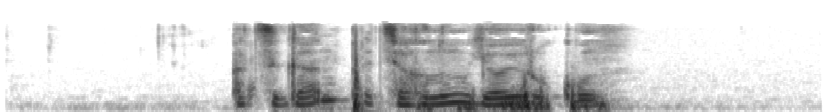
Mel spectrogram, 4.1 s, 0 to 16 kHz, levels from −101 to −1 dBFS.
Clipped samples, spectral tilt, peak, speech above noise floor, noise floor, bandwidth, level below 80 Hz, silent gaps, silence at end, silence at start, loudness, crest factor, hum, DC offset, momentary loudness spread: under 0.1%; -5 dB/octave; -2 dBFS; 55 dB; -78 dBFS; 8 kHz; -44 dBFS; none; 1.05 s; 1.15 s; -23 LUFS; 24 dB; none; under 0.1%; 15 LU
